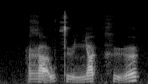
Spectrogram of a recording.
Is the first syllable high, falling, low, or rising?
rising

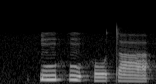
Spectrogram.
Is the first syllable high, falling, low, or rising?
high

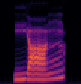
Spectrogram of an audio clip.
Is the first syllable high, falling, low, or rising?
rising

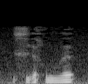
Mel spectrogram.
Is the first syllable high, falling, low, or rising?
rising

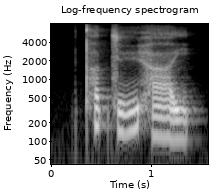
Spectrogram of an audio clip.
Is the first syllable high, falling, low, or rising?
high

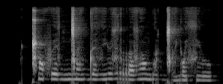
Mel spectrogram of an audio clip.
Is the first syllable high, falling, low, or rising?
low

